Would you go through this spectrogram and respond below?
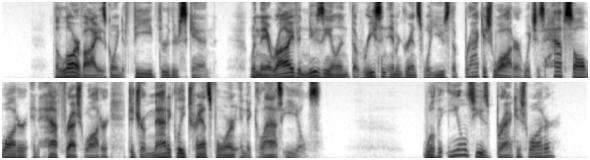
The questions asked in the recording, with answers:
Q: Will the eels use brackish water?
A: Yes, the eels will use brackish water.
